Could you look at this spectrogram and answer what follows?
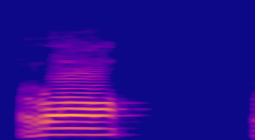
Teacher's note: র মোটা আওয়াজে পড়তে হয়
